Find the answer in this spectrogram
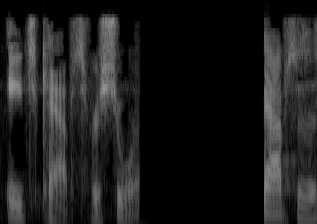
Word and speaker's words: HCAHPS: Hospital Consumer Survey of Healthcare Providers and Systems, pronounced HCAHPS for short.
